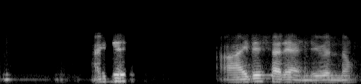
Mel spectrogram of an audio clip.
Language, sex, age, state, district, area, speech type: Telugu, male, 18-30, Telangana, Adilabad, rural, conversation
